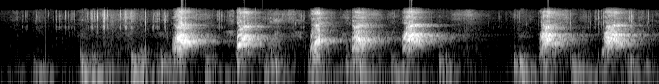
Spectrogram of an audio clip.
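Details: Oscar, a three-and-a-half-year-old Boston Terrier, barks indoors while attacking a flashlight: a series of sharp broadband barks, about seven in total, coming in quick clusters with a brief pause before the last two.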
